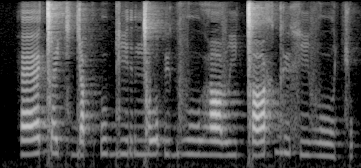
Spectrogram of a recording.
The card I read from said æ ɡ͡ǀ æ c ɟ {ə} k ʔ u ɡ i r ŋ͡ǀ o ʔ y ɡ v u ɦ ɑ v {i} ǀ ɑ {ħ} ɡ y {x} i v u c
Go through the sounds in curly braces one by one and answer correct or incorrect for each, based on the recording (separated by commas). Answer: incorrect, correct, incorrect, correct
